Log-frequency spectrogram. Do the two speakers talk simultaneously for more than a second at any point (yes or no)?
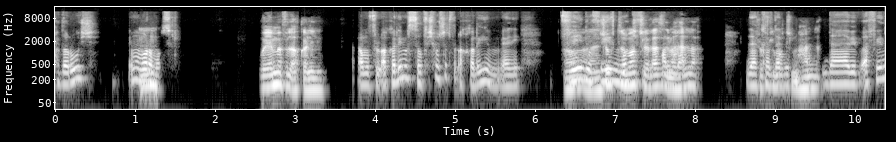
yes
